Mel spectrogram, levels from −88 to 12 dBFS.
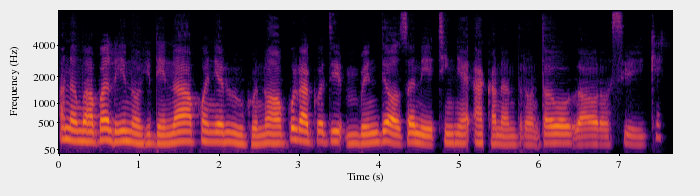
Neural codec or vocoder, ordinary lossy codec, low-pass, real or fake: codec, 16 kHz, 0.5 kbps, X-Codec, HuBERT features, trained on LibriSpeech; none; none; fake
